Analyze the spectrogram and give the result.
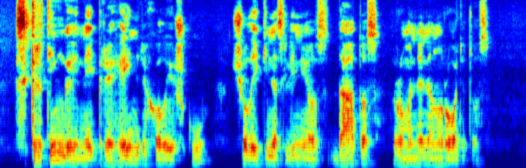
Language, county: Lithuanian, Telšiai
